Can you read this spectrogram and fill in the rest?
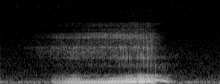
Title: #snoring #snoringasmr #snoringsounds #snoringsleepingsoundeffect #sleepnoises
